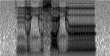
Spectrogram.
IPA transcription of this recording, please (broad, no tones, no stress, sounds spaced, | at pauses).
ɲ ʌ ʎ ʊ z ɑ ʎ ə˞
